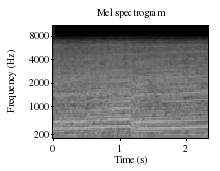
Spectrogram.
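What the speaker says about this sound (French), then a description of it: "Alors que là on est avec Nathan qui est en tour de sortie" A Formula 1 car on its out-lap during Miami qualifying, a steady high engine drone with a brief dip in pitch midway, continuous and fairly distant.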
